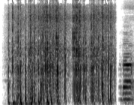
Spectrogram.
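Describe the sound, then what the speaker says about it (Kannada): Rapid, dense crackling bursts of firecrackers going off continuously at a birthday celebration, loud and close, ending abruptly with a brief different tone. "ಪಟಾಕಿ ತಂದಿದ್ದಾರೆ"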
